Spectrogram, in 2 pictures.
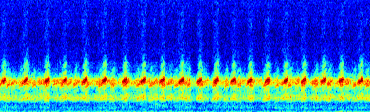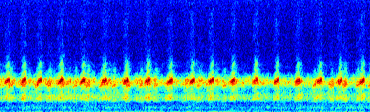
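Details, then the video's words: Chorus of frogs on a hot summer night: continuous rapid croaks layered into a rhythmic throbbing, roughly two to three pulses per second, high and bright, over faint low hum. "개구리들의 합창은 끝이 없어라"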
